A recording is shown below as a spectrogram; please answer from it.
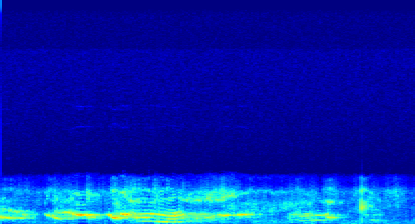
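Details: A female Jack Russell Terrier makes strange, wavering whines and yelps that rise and fall in pitch, apparently about a cat; sounds as if she is going to vomit, unlike anything heard from her before.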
